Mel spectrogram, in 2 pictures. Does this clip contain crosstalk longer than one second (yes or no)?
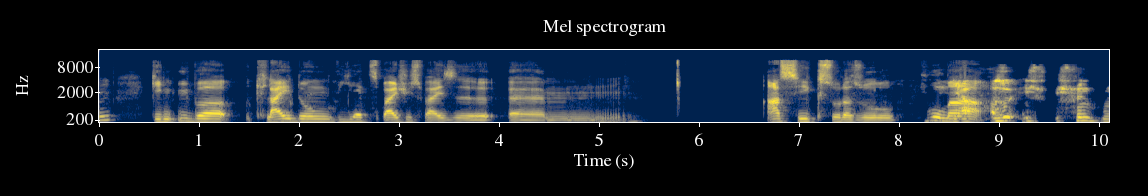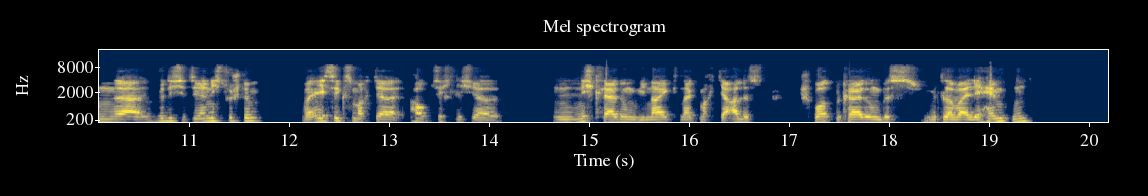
no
